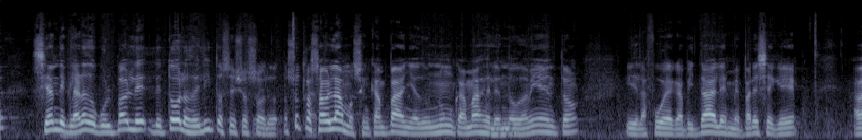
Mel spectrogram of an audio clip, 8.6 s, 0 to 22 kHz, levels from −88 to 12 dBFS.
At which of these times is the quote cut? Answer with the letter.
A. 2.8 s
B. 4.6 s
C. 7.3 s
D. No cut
A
